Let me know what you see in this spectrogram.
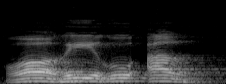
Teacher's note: adnal halq, di mana dia paling depan dari makhraj kerongkongan. Maknanya adna ay qaruba ila lisan, mendekati kepada lisan, adnal halq, dan dia bertetanggaan dengan kha.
